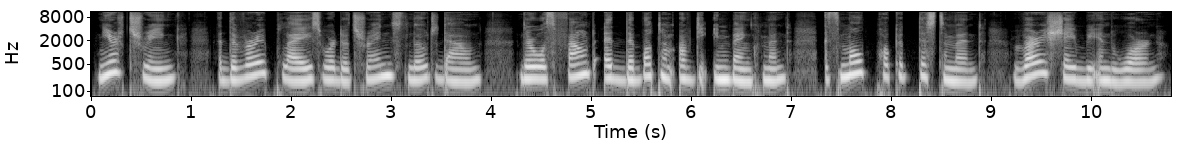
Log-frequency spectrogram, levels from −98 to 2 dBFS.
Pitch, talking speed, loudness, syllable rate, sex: 215 Hz, 155 wpm, -17 LUFS, 4.6 syllables/s, female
